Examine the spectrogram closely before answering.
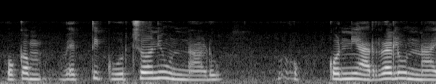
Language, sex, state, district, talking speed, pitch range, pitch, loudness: Telugu, female, Telangana, Adilabad, 95 wpm, 225-265 Hz, 245 Hz, -16 LUFS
